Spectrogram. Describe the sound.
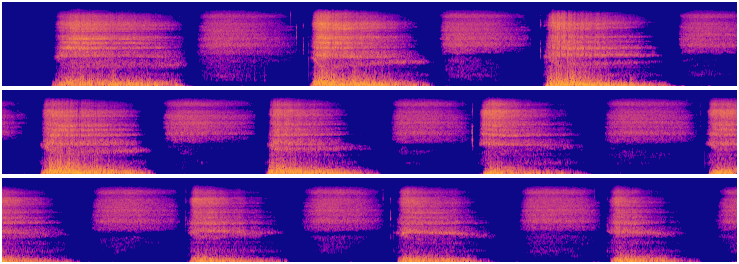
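Deep, forceful breaths during a breath practice meant to reduce inflammation, repeating steadily as loud rushing breaths alternate with softer, shorter ones in a slow, regular rhythm.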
